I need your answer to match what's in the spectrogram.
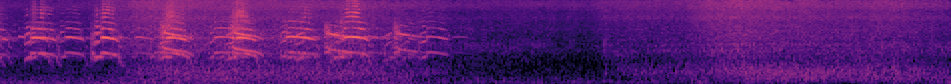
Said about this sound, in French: Voilà, on est arrivé. Je vois la mer au loin.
